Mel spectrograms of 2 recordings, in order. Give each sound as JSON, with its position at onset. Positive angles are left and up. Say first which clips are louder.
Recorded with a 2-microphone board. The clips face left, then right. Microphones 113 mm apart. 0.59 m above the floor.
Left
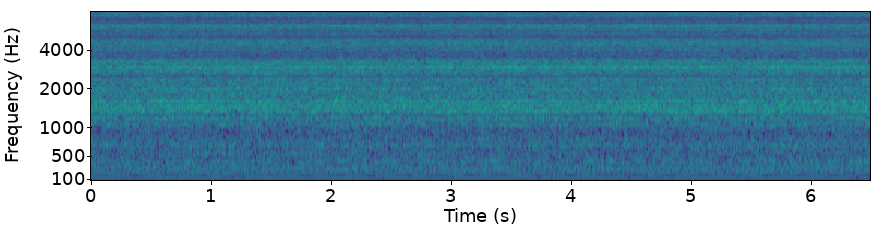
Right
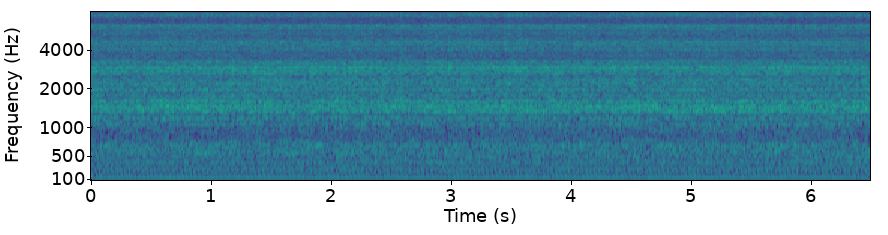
{"t": 0.0, "sound": "an engine running", "louder": "right 2 dB", "side_deg": -65, "distance_m": 3.0}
